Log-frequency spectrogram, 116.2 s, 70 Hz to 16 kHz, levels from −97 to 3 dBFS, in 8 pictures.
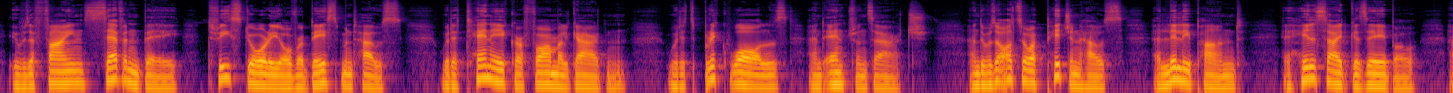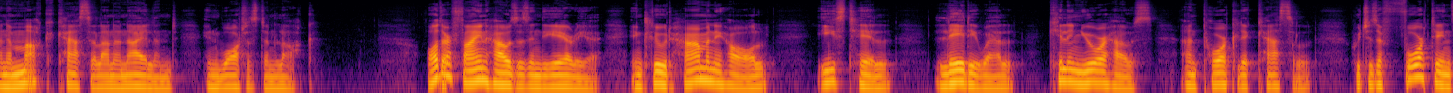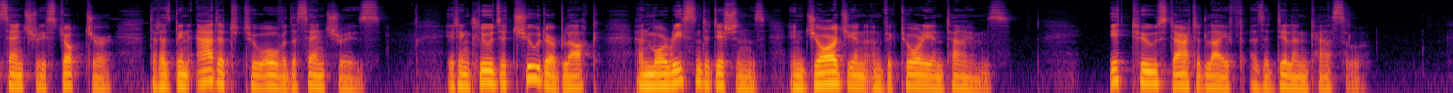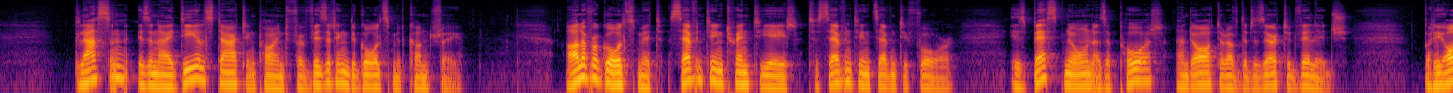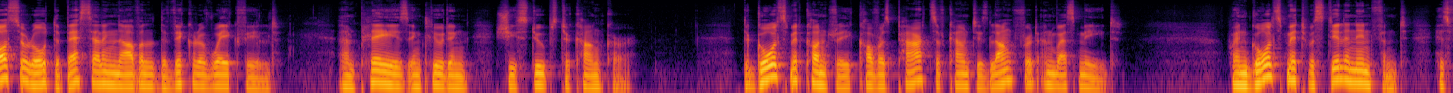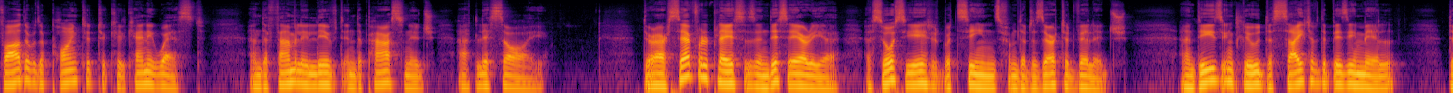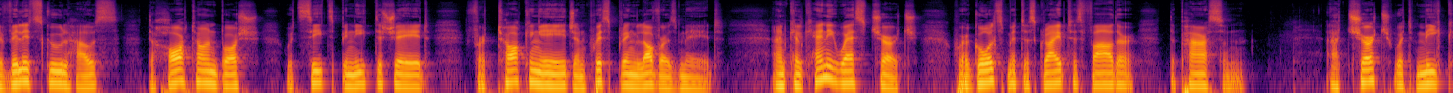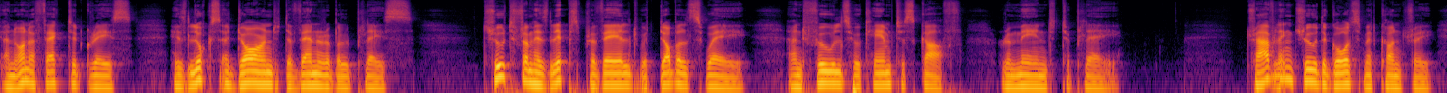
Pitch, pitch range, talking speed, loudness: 110 Hz, 95-125 Hz, 140 wpm, -20 LUFS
